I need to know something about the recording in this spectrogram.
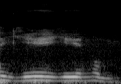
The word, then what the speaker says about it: jejunum: kedua adalah Yeyen Um meskipun tulisannya jejunum tapi kita Bacanya adalah Yeyen Um ini adalah bagian paling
